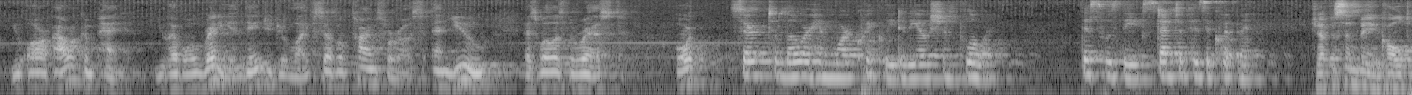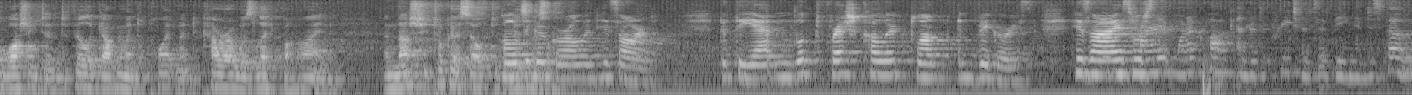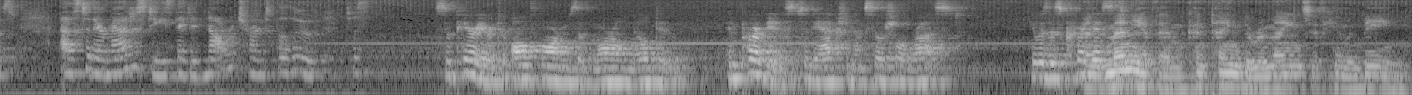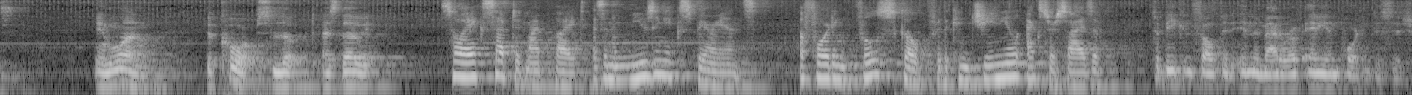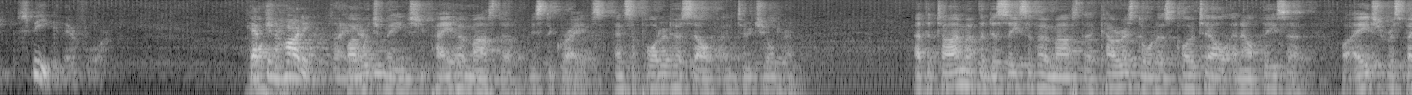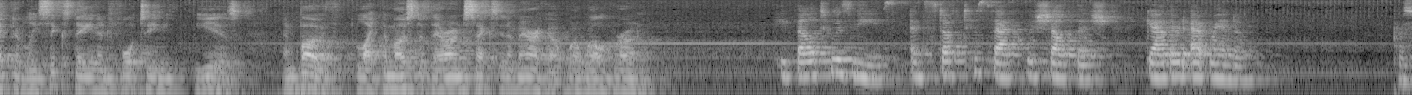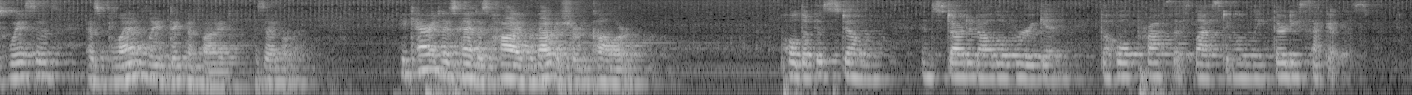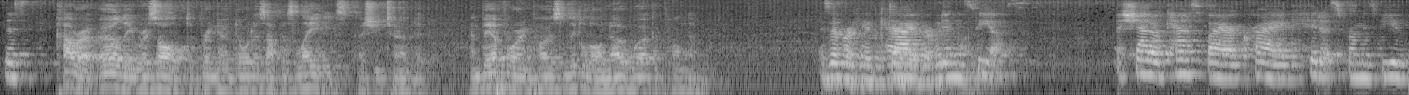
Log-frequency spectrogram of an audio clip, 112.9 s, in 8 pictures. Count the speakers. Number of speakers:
eight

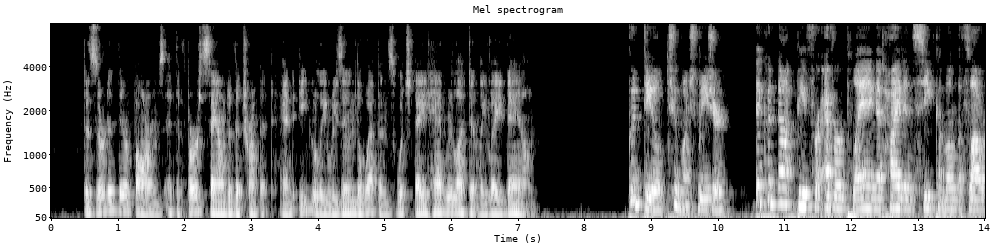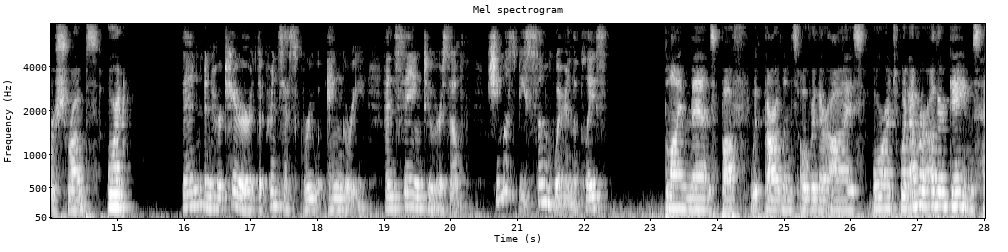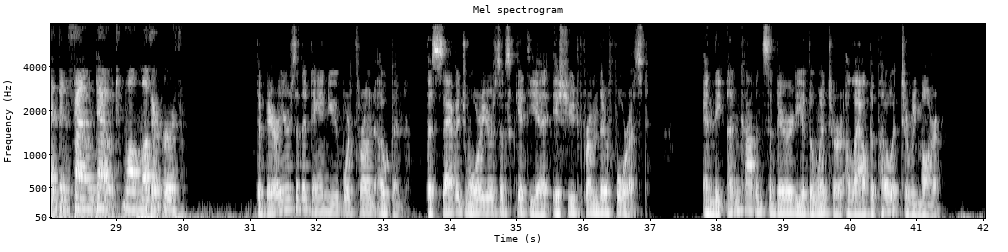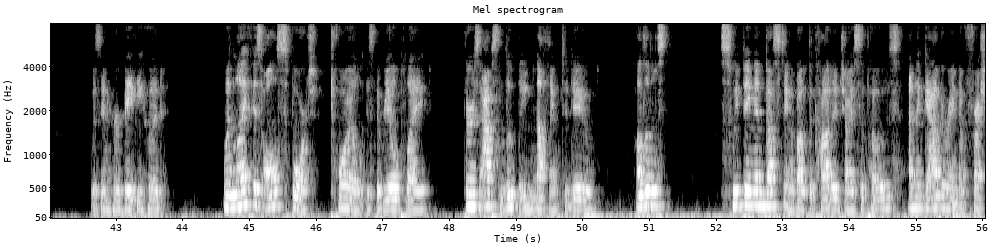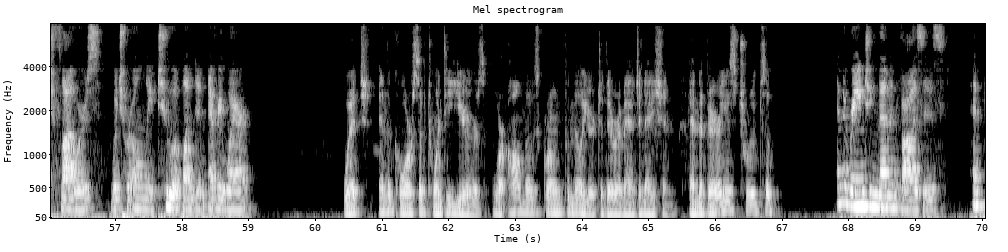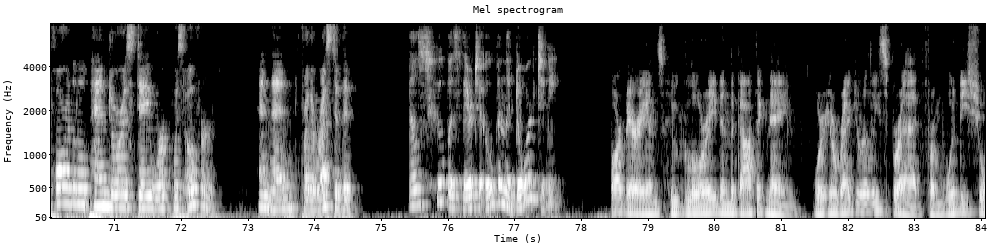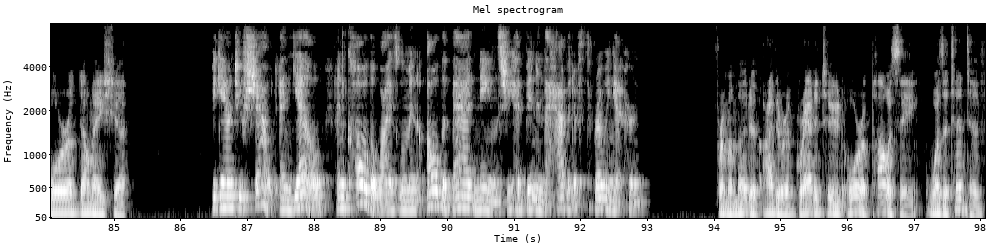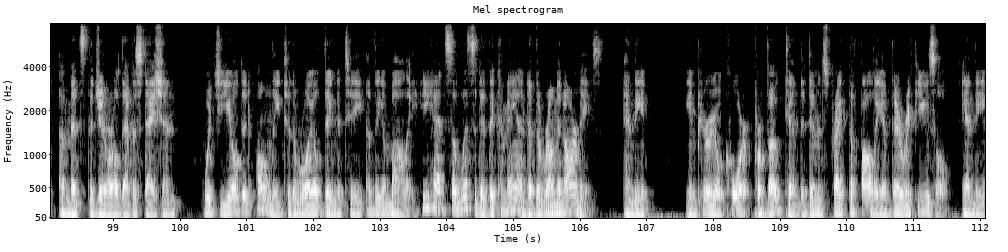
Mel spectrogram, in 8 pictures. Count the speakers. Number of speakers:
three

